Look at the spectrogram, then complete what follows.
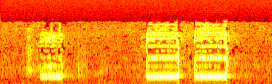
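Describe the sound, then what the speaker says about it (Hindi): Outgoing call ringback tone while phoning Congress MLA Bandhu Tirkey, one short buzzing ring burst followed by a pause and two longer, evenly spaced rings, clear and alone. "इनको फोन लगाते हैं कि ये क्या कुछ करते।"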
